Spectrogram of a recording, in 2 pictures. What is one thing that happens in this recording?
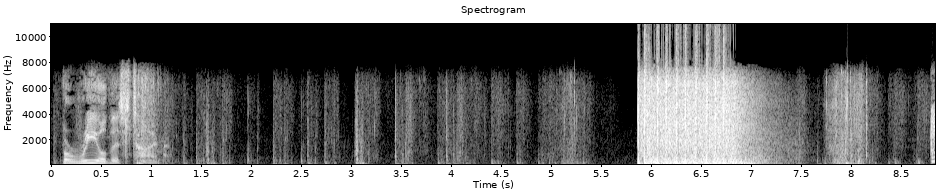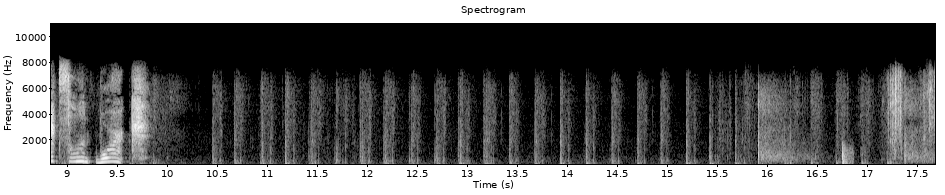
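Footsteps run quickly over grass and pavement.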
